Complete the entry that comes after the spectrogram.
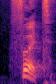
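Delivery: "foot" with a short lax u; correct English FOOT. Shown as a demonstration. Teacher modelling the word, "foot" with a short English vowel. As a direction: keep "foot" short and relaxed. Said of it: "le pied se dit".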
